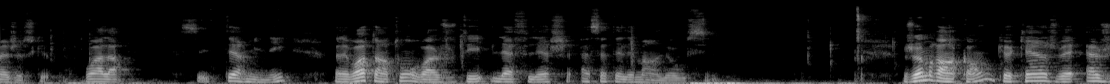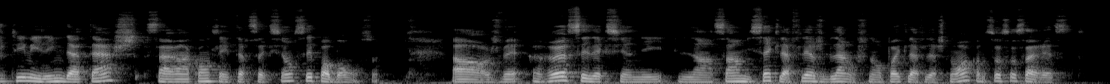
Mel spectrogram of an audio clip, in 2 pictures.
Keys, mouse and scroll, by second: 0.3 Escape, 0.6 Escape, 0.8 Escape, 2.1 click, 2.7 click, 4.7-5.8 alt+scroll, 8.5 ctrl+scroll, 9.6-10.1 alt+scroll, 14.8 click, 16.3 click, 17.3 click.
